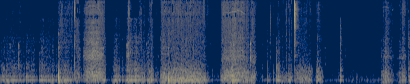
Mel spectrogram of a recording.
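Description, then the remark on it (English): Rapid, forceful keyboard typing on Discord: dense bursts of sharp clicks in an uneven rhythm with brief pauses, over a low steady hum, with no one talking. “Who's typing out an essay right now?”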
